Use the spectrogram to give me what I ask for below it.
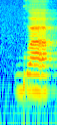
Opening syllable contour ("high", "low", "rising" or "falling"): low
